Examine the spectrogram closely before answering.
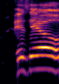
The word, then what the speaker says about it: Viseu: I recommend a visit to Viseu. Viseu, of course, that's how you say it.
